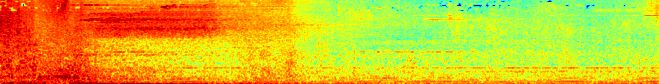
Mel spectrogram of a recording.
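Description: A triumphant video game victory fanfare plays and slowly fades.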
